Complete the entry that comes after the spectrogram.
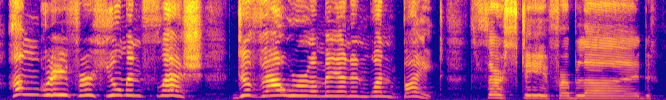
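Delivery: loud, slow, menacing chant of rumours; mob shouting. Acted. Sailors shout legends at the octopus, loud and slow. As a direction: growl out the scary legend.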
